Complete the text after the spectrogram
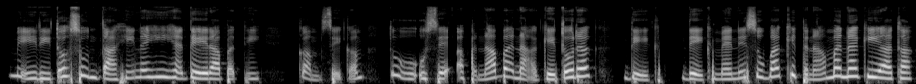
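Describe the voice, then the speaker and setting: A woman's voice: sits high, a little mellow, no room sound, studio quality, full character voice. A woman voicing a worried old mother in a cartoon story who pleads and fusses over her son. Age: older. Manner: pleading, fussing and complaining.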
